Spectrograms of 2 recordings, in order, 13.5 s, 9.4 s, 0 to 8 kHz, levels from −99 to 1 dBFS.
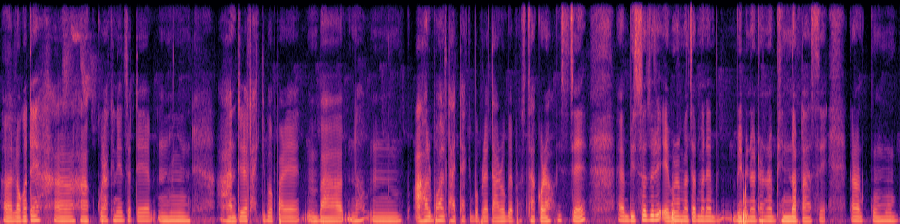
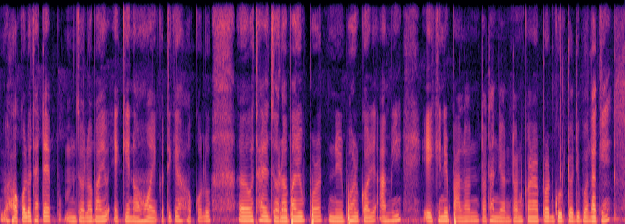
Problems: background sounds at intervals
